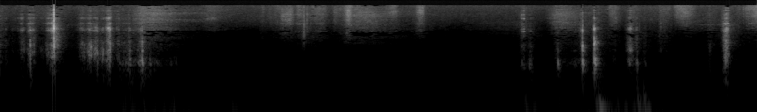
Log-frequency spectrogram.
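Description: A ceramic lid scrapes and clinks against its dish.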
